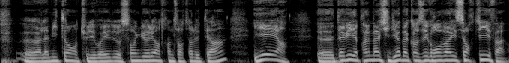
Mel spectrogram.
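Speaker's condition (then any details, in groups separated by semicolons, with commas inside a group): No condition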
